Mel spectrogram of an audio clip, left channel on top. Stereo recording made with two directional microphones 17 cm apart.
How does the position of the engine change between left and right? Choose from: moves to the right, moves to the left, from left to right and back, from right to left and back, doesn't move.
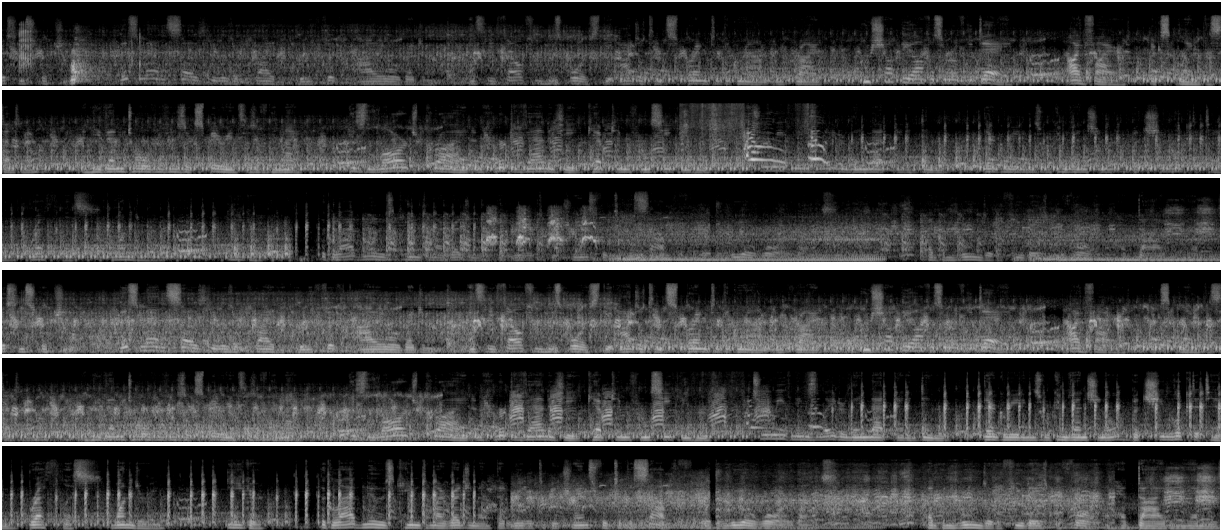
moves to the left.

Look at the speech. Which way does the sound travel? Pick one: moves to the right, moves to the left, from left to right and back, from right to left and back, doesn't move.
from right to left and back.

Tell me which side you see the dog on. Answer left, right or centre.
left.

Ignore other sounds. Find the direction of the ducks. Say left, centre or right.
right.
